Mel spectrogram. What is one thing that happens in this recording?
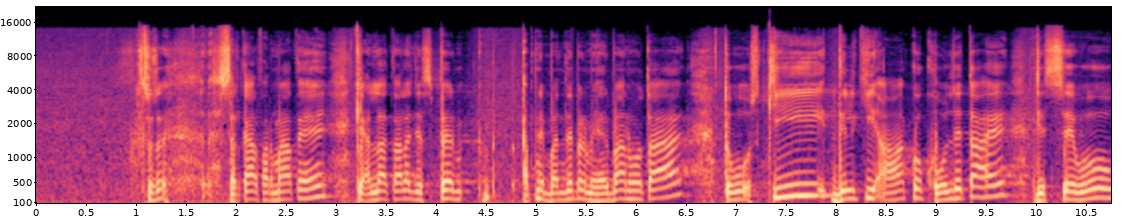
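A middle-aged man recites in a melodic, chanting voice through a microphone.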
